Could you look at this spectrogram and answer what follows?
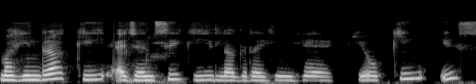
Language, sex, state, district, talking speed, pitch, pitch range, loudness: Hindi, female, Uttar Pradesh, Muzaffarnagar, 125 wpm, 200 Hz, 190-235 Hz, -18 LUFS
